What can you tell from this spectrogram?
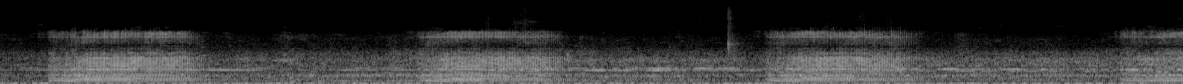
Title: air plane snore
